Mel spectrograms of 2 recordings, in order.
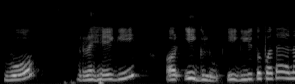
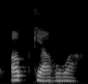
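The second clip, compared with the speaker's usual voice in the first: usual speaking voice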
